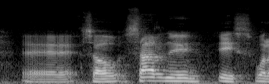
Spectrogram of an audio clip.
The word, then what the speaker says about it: Sarny: So Sarny is what I think it's called.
